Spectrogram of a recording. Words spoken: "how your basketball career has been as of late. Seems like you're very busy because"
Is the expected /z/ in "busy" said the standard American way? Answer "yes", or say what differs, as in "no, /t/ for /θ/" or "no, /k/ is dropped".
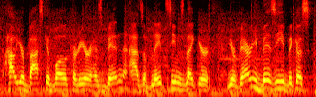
yes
